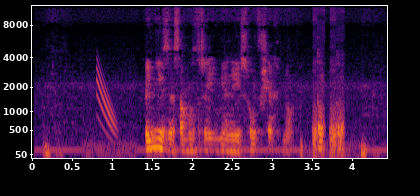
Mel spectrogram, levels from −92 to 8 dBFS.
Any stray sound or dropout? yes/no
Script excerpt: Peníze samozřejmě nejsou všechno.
yes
